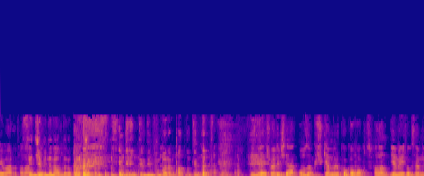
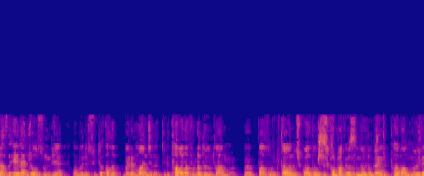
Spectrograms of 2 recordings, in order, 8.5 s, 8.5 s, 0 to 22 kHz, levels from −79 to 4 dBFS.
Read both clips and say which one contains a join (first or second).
second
